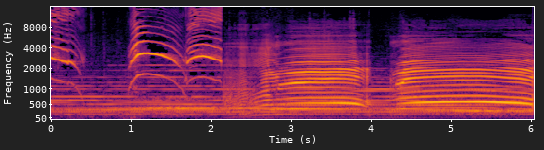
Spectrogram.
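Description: Kittens meowing a few times in short, high calls that rise and fall in pitch. About two seconds in, a cow moos twice in long drawn-out calls over steady background music.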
